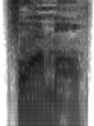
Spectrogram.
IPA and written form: ˈfɔːr.məl (Formal)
